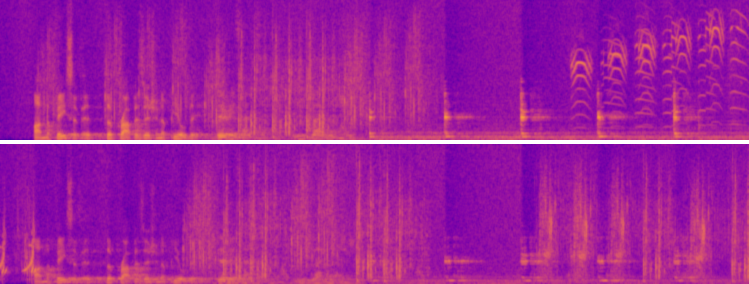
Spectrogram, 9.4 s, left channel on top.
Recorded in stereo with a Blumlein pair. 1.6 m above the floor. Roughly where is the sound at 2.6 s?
Ahead left.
